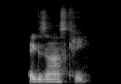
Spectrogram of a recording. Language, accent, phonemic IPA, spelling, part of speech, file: French, France, /ɛɡ.zɛ̃s.kʁi/, exinscrit, adjective, LL-Q150 (fra)-exinscrit.wav
- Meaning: exinscribed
